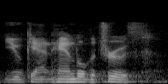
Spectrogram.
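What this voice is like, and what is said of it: Weak Jack Nicholson impression. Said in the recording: “Jack Nicholson's character in A Few Good Men... Not a very good impression”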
